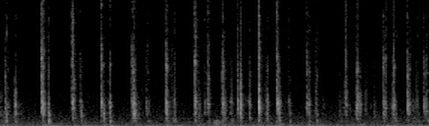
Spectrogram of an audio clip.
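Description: Fingertips of both hands type on a full-size vintage beige plastic computer keyboard with hollow keycaps. It makes a quick, uneven run of sharp, bright, hollow clicks that die away almost at once. Light rustle fills the gaps between keystrokes.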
